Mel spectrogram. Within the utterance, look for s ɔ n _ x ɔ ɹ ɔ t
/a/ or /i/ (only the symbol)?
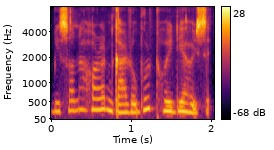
a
